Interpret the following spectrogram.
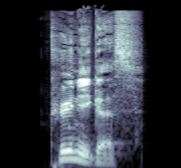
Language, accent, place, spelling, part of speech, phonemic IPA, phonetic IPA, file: German, Germany, Berlin, Königes, noun, /ˈkøː.nɪ.ɡəs/, [ˈkʰøː.nɪ.ɡəs], De-Königes.ogg
- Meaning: genitive singular of König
